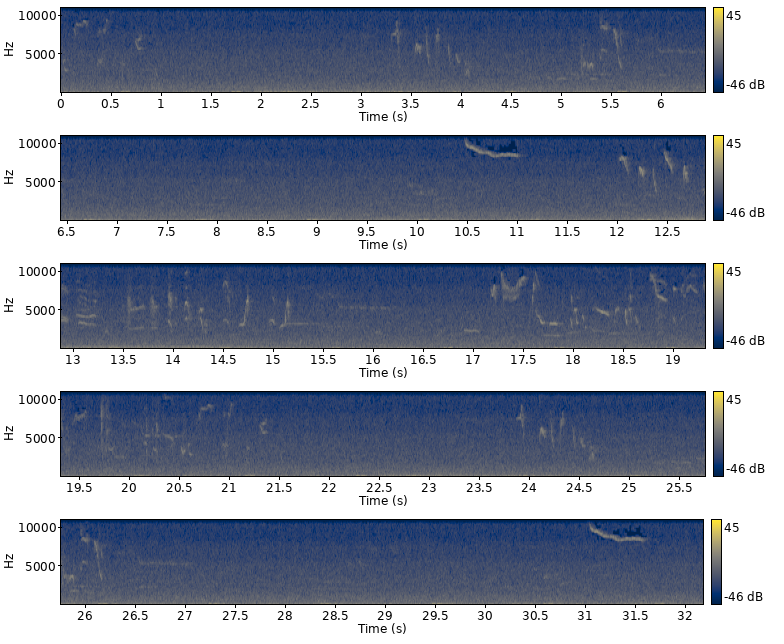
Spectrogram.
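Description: Small rocky forest stream rushing and splashing steadily over stones, with songbirds chirping in short, high runs of quick notes that come at intervals and are busiest around the middle.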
